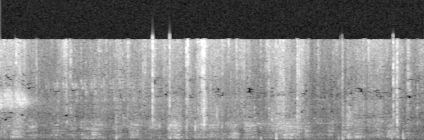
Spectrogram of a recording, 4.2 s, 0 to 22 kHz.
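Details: Rapid, breathy panting in quick rhythmic bursts comes from Tiger, a brindle Great Dane mix puppy aged 9 months, with faint whimpering mixed in.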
